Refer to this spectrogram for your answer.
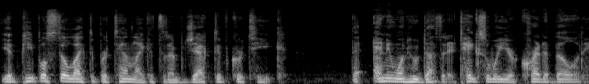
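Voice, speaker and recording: Very fast and somewhat breathy, a man's voice comes through dry and close with no echo. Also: medium pitch for a man, fairly even intonation. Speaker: communication studies professor. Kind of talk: educational commentary.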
